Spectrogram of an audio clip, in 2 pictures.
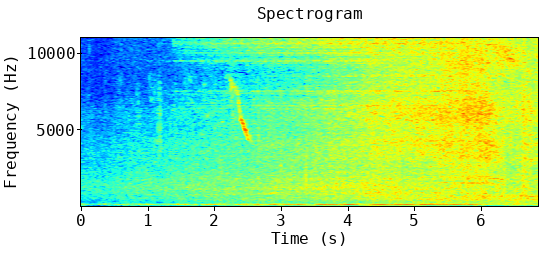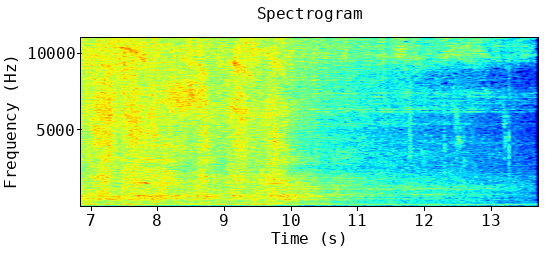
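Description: A regional passenger multiple-unit train passing along the platform track. Its noise builds to its loudest about four to six seconds in, with a steady low hum underneath. Quick clacks of the wheels run from about six to ten seconds, then the sound fades as the train draws away.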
